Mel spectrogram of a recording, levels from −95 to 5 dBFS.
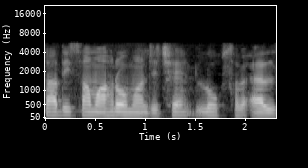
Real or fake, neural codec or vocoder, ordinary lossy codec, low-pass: fake; vocoder, 44.1 kHz, 128 mel bands every 256 samples, BigVGAN v2; none; 5.4 kHz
